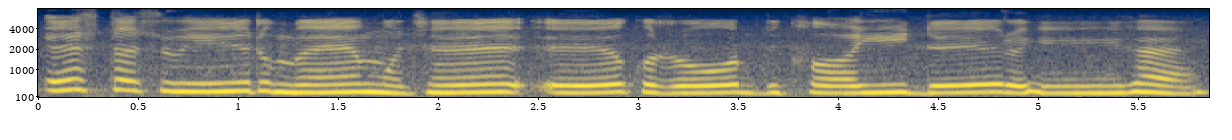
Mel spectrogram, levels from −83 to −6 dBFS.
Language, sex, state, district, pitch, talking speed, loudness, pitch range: Hindi, female, Madhya Pradesh, Katni, 250 Hz, 100 wpm, -10 LUFS, 235-260 Hz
